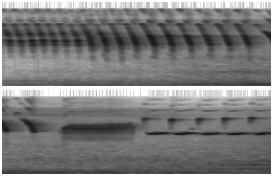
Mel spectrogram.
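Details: Belgian canary rambling song: about fifteen quick descending whistled sweeps repeated several times a second, a short harsh buzz, then a steady held tone broken by repeated clipped notes.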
